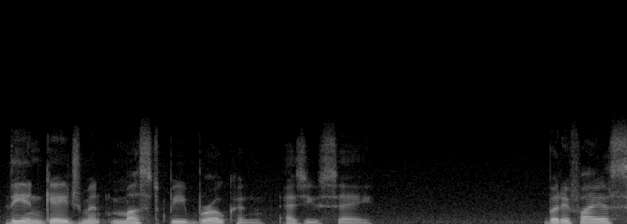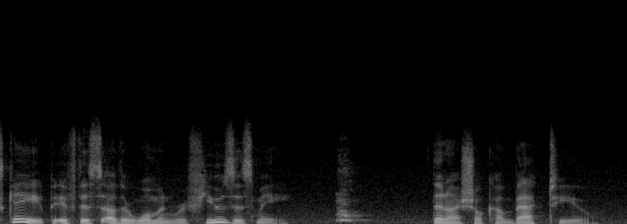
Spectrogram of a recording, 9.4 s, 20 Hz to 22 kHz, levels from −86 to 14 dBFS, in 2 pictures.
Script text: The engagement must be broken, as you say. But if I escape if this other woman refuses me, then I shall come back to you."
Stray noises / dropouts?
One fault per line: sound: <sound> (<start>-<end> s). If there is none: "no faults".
sound: bark (7.2-7.5 s)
